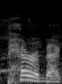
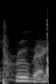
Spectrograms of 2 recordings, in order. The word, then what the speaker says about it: Perbeck: center fielder for Sarah daviso calls him perbeck so we'll go with that instead of perc I like perc better yeah that's how I pronounced my last name if I had it but perbeck sounds good just you know yeah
